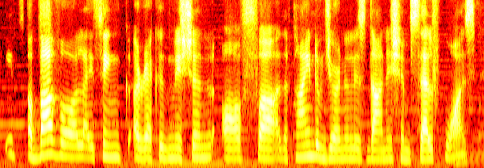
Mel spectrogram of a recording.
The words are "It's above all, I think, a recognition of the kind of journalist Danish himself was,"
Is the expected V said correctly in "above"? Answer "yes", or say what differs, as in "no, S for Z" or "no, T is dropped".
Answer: yes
